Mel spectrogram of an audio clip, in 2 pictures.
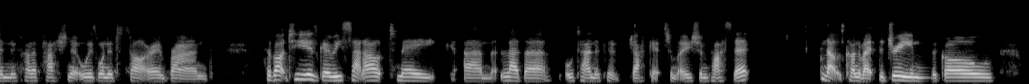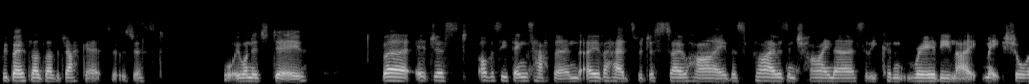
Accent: London, United Kingdom; I'm from London. I've always been from London.

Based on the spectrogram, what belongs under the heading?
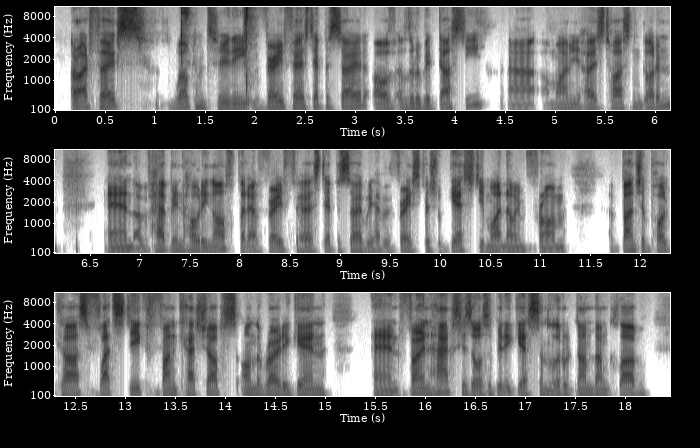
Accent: Sydney, New South Wales, Australia; being born and raised in Sydney

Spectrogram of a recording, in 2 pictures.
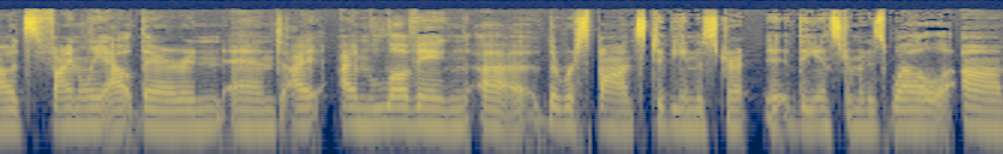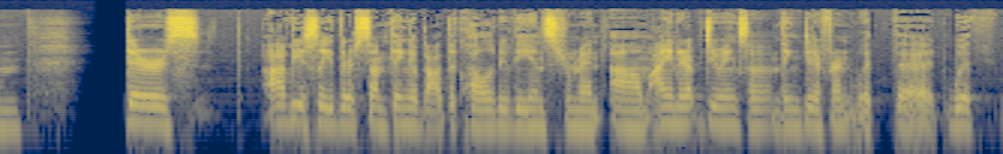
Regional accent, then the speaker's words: Pennsylvania, United States; growing up in Pennsylvania

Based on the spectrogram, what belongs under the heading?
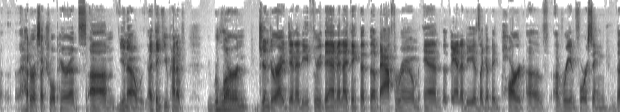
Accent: Austin, Texas, United States; Yeah. Austin, Texas.

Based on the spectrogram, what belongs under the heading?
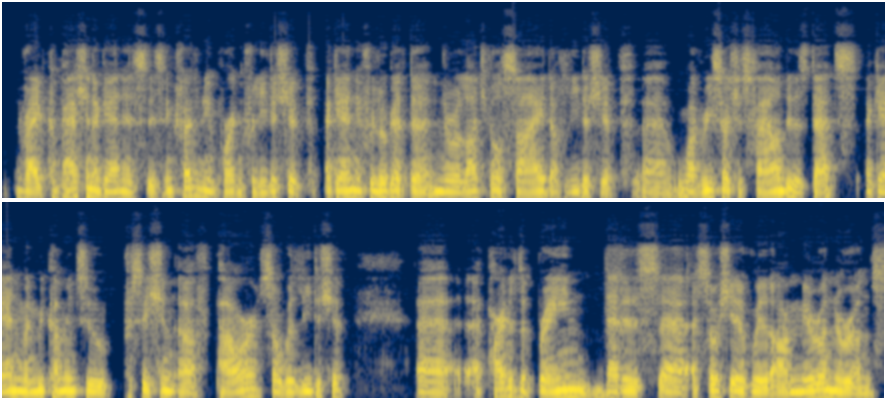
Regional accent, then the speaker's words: Copenhagen, Capital Region of Denmark, Denmark; now in New York, United States; I'm uh, originally from uh, Denmark, Copenhagen, uh, but live in New York nowadays

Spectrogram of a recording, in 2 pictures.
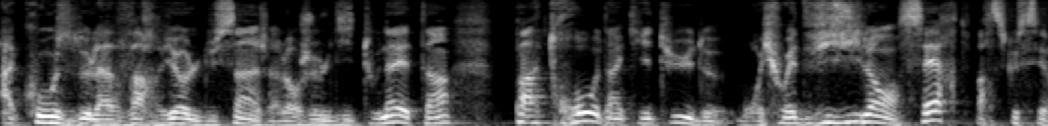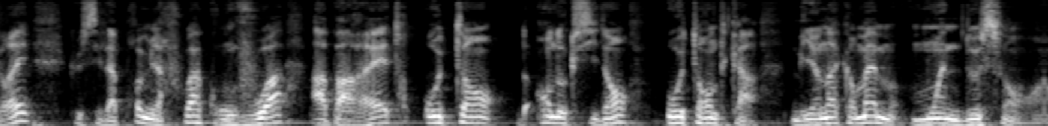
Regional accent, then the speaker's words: Algiers, Algeria; now in France; je suis euh, algérien d'origine. Je suis né en Algérie quand elle était colonie française

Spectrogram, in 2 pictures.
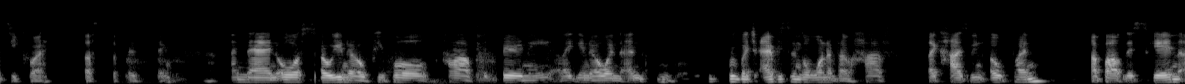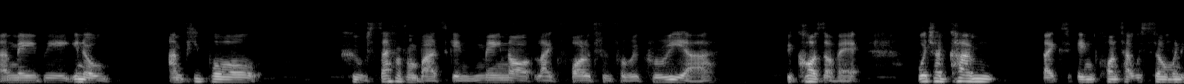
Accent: Cardiff, Wales, United Kingdom; I'm from Cardiff

